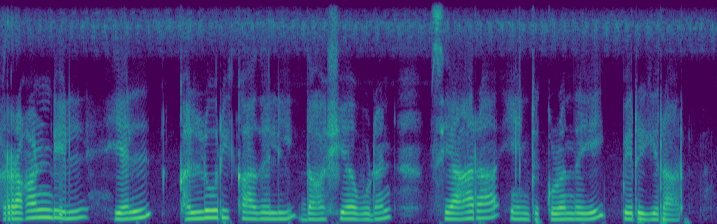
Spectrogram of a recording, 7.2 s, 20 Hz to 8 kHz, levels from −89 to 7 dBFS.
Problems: constant background noise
